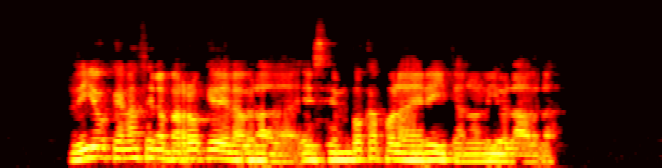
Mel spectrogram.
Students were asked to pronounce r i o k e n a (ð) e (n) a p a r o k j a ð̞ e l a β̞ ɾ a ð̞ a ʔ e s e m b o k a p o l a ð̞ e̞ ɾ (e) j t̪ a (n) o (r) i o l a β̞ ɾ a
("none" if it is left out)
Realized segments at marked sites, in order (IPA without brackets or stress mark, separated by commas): θ, n, e, n, l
